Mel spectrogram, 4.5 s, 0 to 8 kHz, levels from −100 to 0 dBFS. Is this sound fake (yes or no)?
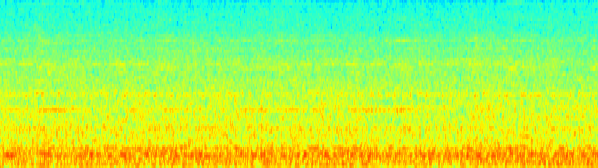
yes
